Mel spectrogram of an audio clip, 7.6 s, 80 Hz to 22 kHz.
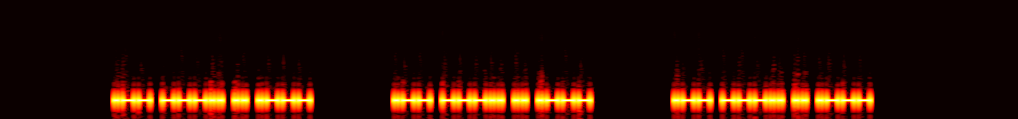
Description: Morse code, heard as a keyed tone, about 40 wpm, 700 Hz. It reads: W8IJ W8IJ W8IJ
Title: USA Call Signs - 4 Characters - Repeated 3x - 40wpm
